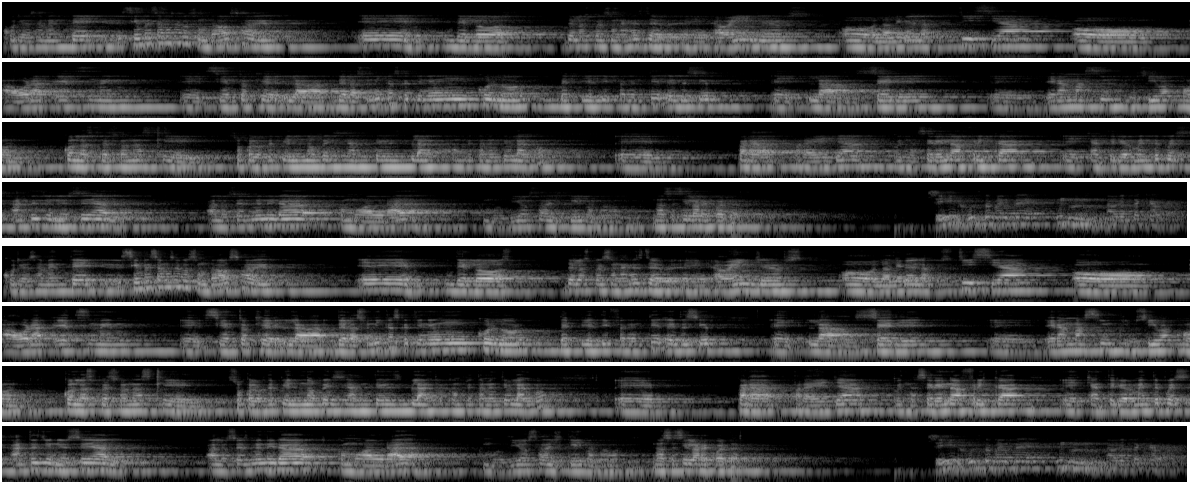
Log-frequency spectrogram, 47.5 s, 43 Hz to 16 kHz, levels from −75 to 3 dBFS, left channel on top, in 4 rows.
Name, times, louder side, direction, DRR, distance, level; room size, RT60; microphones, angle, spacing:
voice 1, 0.0-2.8 3.5-5.1 5.6-8.0 8.4-10.3 10.7-11.5 11.9-13.3 13.6-19.0 19.6-21.2 21.7-24.1 24.4-25.8 26.0-29.2 29.9-30.4 31.1-34.0 34.3-36.9 37.7-39.9 40.4-43.0, right 2 dB, 70° right, 5 dB, 1.6 m, -30 dB
voice 2, 44.9-47.2, equal, 10° left, -1 dB, 3.6 m, -39 dB
27.5 x 15.0 x 8.6 m, 2.2 s
head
